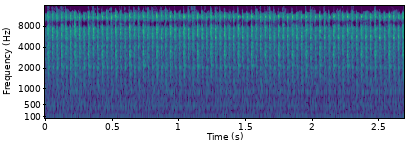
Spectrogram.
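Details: 2012 Nissan Maxima 3.5 L at idle: fast, steady, light ticking rattle over an even idle, loudest near the intake; owner suspects an intake bracket, and the noise dropped once it was removed.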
